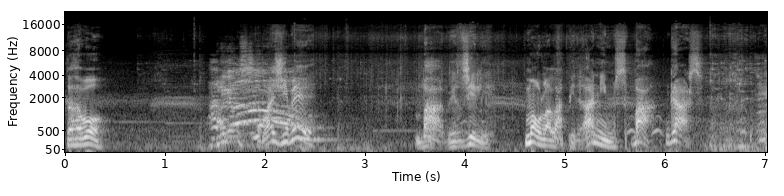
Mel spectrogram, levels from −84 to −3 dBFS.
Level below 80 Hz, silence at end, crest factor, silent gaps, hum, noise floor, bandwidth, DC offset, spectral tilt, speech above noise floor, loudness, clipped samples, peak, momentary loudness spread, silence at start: -46 dBFS; 0 s; 14 dB; none; none; -42 dBFS; 17 kHz; under 0.1%; -4 dB/octave; 24 dB; -19 LUFS; under 0.1%; -6 dBFS; 22 LU; 0 s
